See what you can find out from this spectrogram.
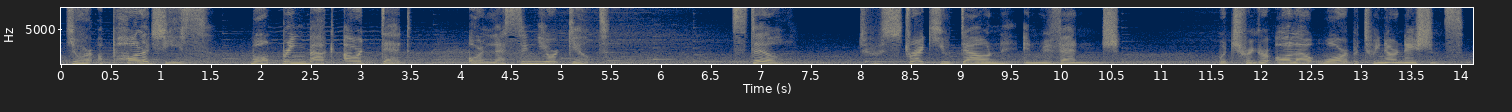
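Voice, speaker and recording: Young game heroine ruler, earnest n firm, takes her time, loud score under her. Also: fairly low pitch, slow, music in the background. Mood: solemn resolve. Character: earnest, resolute young female ruler of a nation. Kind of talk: dramatic video game acting.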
